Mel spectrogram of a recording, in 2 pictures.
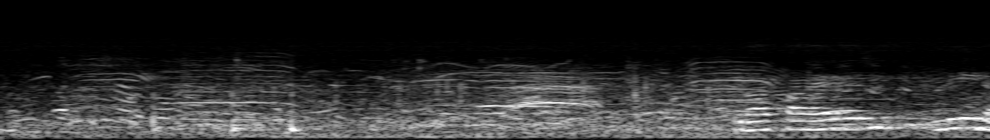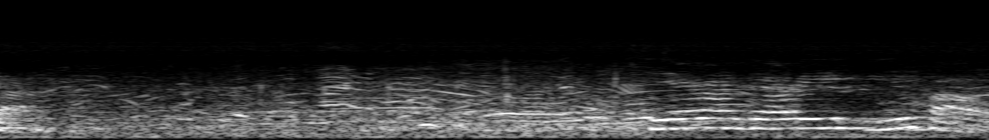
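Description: A crowd of men and women talk over one another outdoors.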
